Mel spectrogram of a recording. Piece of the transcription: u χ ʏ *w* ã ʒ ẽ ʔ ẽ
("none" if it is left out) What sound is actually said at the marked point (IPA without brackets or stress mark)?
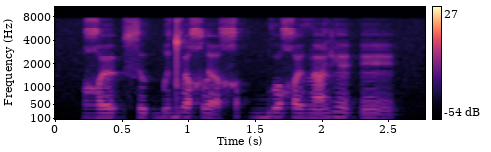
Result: ð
